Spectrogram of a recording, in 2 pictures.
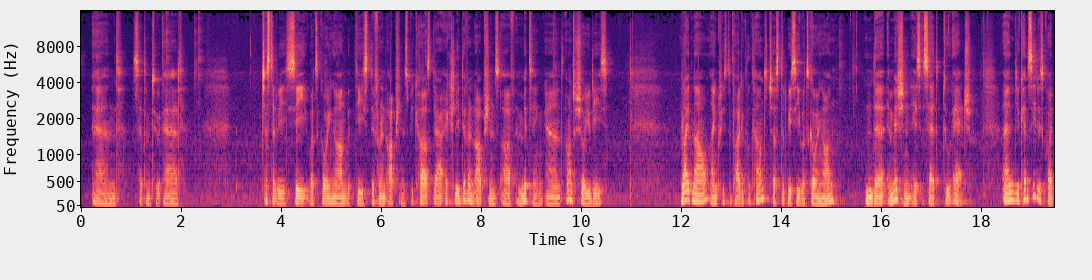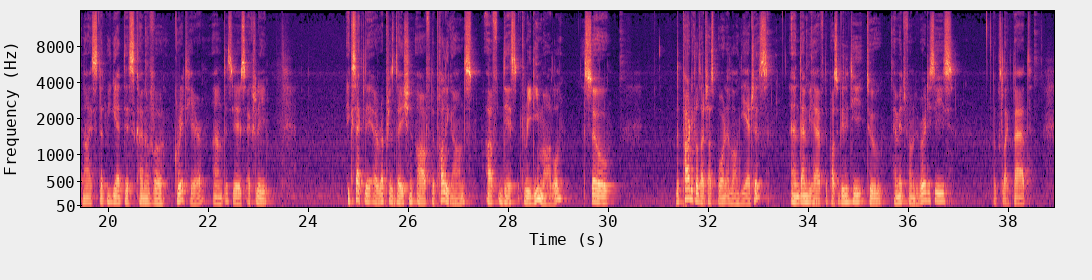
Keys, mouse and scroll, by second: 0.5 scroll down 1, 1.5 click, 2.1 click, 3.9 scroll up 1, 4.5-5.1 scroll up 2, 6.6 click, 9.3-15.1 drag, 15.1-17.6 drag, 17.6 scroll down 1, 19.0 scroll up 1, 20.6-27.5 drag, 33.0-38.9 drag.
